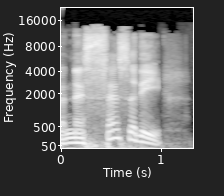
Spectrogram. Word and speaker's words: necessity: 我们学过它的使用词哈，非常的熟悉 necessary，但是呢变成了名词哈，它的发音呢多少有些变化，叫 necessity，我们可以说空气、水阳光是我们生活的必须，我们可以说 sunshine, fresh air and waters are necessary for our life，那么也可以说呢 water, fresh air 等等 are necessity of our life。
